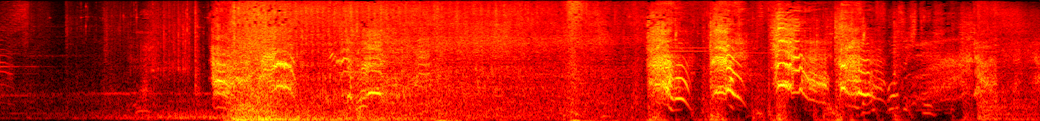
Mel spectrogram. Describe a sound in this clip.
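Blades swing and strike in a fight.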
